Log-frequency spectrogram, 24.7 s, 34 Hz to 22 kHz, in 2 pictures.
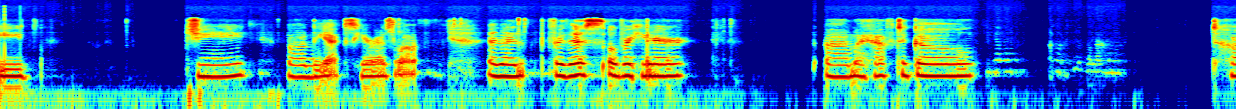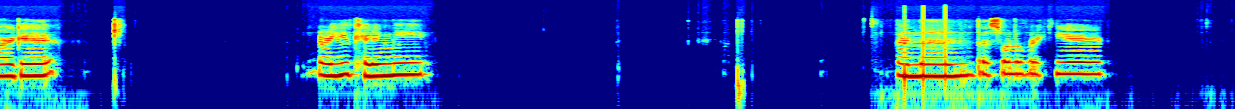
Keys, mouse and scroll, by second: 8.3 click.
